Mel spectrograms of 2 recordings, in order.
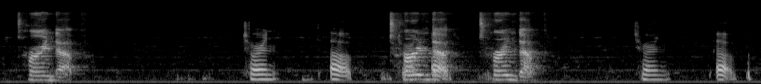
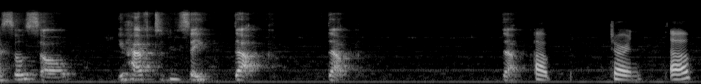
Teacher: You have to link the consonant sound to the vowel sound of the word that comes next.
